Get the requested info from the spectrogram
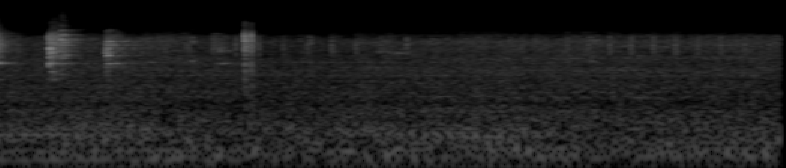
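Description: Steady engine and road rumble heard from inside a moving Chevrolet car. A sharp click right at the start is the loudest sound, and a few lighter clicks follow over the next two seconds.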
